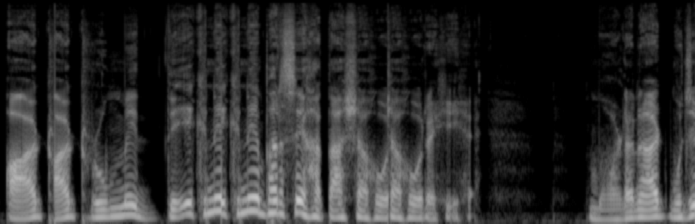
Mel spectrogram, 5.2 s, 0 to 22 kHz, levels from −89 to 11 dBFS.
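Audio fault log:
0.41–0.66 s, 1.66–1.91 s, 2.91–3.16 s, 4.16–4.41 s: overlapping chunks. Each 1.0 s chunk starts 250 ms before the previous one ended, so that stretch plays twice. The speech stutters every 1.25 s, just before "भर से", "रही है" and "मॉडर्न आर्ट मुझे".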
